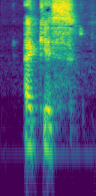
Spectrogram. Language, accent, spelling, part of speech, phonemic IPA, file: French, Canada, acquisses, verb, /a.kis/, LL-Q150 (fra)-acquisses.wav
- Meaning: second-person singular imperfect subjunctive of acquérir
